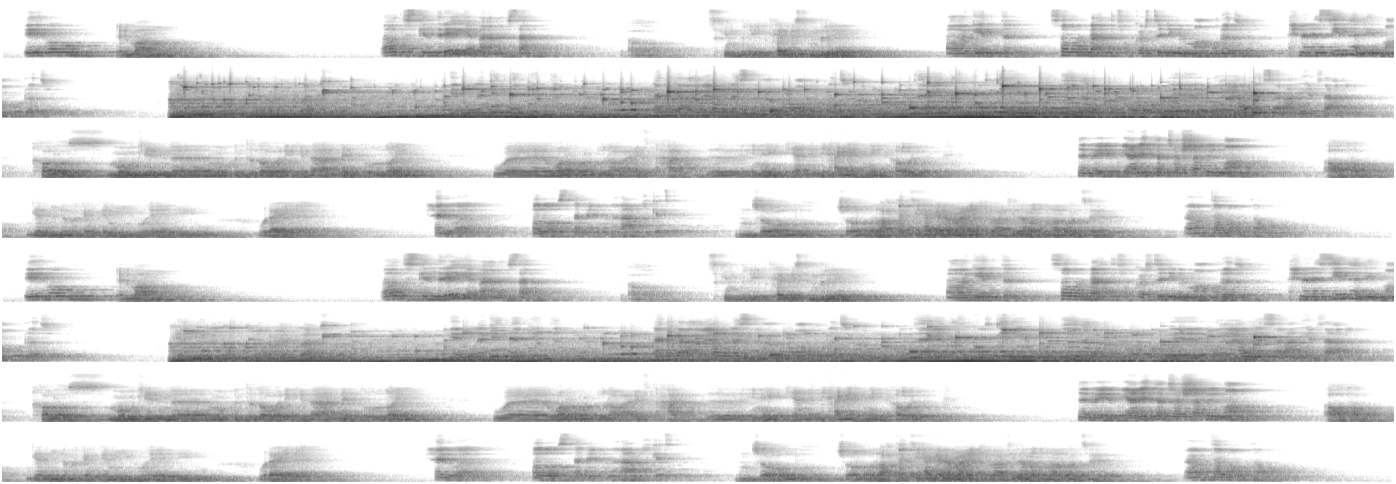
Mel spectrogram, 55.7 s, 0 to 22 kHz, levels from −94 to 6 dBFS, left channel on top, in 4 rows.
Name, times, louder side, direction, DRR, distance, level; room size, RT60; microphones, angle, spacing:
voice 1, 0.2-0.8 3.8-5.4 9.4-10.2 10.5-12.4 12.9-14.4 18.3-19.6 20.4-22.4 22.9-24.9 25.4-27.5 38.6-40.4 46.0-46.5 47.1-48.4 53.6-54.6, equal, 15° left, -2 dB, 3.4 m, -37 dB
voice 2, 1.1-1.8 6.3-6.5 7.2-8.5 15.6-17.4 28.1-31.9 32.7-37.1 41.1-41.6 42.0-43.9 44.3-44.9 49.1-52.8, equal, ahead, -4 dB, 3.2 m, -35 dB
sound 1, 15.6-26.5, left 3 dB, 70° left, 0.8 m, -27 dB
16.0 x 14.0 x 4.0 m, 1.1 s
head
